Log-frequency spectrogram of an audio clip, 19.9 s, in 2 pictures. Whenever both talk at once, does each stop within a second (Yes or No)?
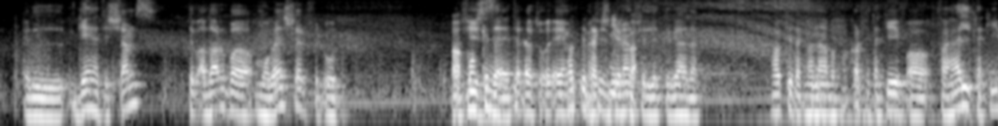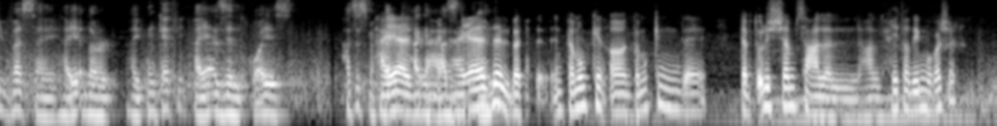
No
